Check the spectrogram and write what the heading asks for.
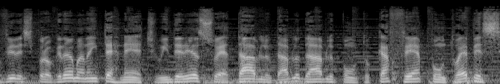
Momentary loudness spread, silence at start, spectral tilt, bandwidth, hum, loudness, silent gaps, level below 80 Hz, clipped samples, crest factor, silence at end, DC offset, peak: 5 LU; 0 s; -5 dB/octave; 16 kHz; none; -18 LUFS; none; -38 dBFS; under 0.1%; 16 dB; 0 s; under 0.1%; -2 dBFS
